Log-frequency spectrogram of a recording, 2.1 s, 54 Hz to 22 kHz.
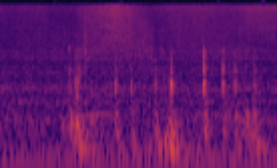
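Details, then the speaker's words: Volvo XC70 at 68,000 km, windshield wipers: uneven creaks and dull knocks a few times a second as the wiper comes down, suspected from the wiper linkage; cause unknown, owner considering lubrication. "сейчас я услышал один подозрительный звук у себя из дворников. Ну или откуда-то оттуда, из трапеции, что ли, я не знаю. Это какой-то страшный звук."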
